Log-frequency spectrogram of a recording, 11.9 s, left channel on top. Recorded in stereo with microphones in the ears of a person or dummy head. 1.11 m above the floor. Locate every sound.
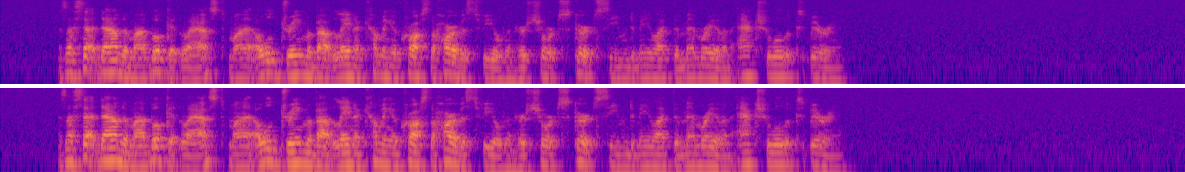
0.6 s a man speaking: 25° right (ahead or behind), 4 m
